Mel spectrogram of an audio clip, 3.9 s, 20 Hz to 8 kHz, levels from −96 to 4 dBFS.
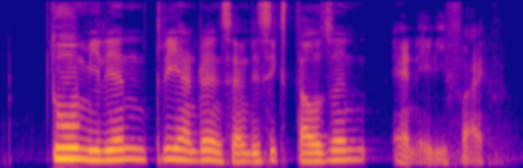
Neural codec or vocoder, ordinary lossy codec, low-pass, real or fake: none; none; none; real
